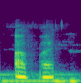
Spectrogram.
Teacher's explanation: pada posisi akhir fonem D yang lazim dilafalkan sebagai bunyi T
